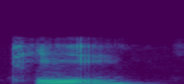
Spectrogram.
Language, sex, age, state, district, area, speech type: Urdu, male, 30-45, Uttar Pradesh, Balrampur, rural, conversation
